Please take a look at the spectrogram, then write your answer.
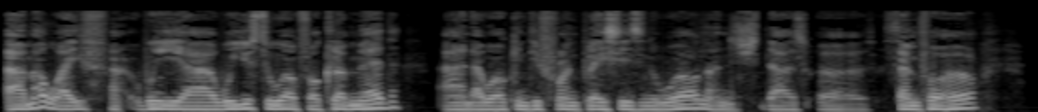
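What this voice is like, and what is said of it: Strong French accent. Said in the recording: “You got a strong accent. ... I'm from France.”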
